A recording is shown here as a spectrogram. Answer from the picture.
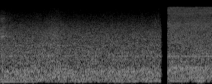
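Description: Steady rushing air noise from ventilation fans running in the garage paint booth, with a brief dropout about one and a half seconds in where the recording cuts.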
